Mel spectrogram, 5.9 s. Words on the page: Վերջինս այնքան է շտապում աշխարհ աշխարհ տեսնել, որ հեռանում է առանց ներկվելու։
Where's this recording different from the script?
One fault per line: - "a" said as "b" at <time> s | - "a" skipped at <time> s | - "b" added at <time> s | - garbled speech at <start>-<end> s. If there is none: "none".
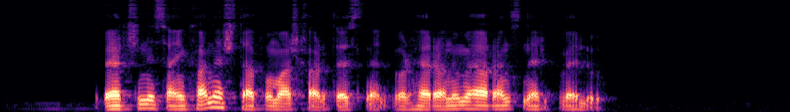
- "աշխարհ" skipped at 2.5 s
